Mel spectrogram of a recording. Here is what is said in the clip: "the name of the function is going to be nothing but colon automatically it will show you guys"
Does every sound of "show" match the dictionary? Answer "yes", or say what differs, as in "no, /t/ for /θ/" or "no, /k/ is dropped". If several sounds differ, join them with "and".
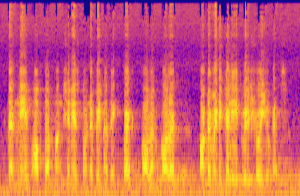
yes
